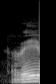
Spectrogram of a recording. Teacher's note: امالہ کی را کو اردو کے لفظ قطرے کی را کی طرح پڑھیں، یعنی ری نہیں بلکہ رے پڑھیں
